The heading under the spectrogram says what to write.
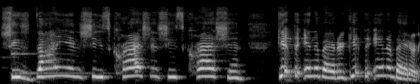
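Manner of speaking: acted, shrill, very high, panicked, frantic screaming. Retelling doctors and nurses rushing into the room, imitating frantic screaming. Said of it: "they're screaming to the top of their lungs like".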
